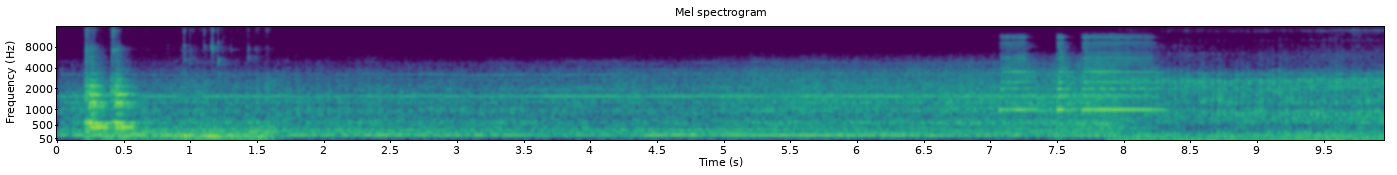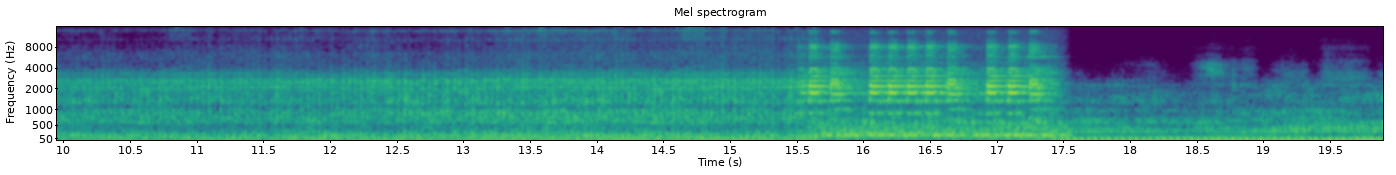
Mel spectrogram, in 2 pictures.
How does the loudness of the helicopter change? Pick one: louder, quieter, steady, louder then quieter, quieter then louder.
louder.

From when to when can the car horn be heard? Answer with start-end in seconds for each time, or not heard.
0.1-1.6, 7.0-8.4, 15.5-17.4.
